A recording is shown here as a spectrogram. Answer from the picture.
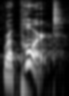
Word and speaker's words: report: we say amuse amuse the word report goes report unstressed syllable stress syllable the word delight I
